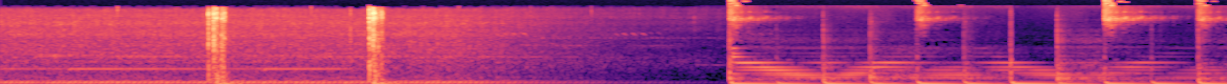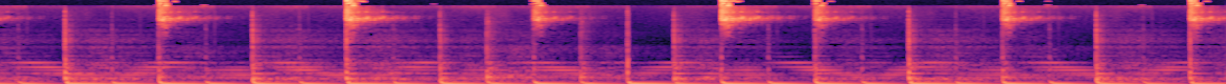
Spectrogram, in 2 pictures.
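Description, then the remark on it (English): A car engine hums steadily as a car approaches, with a couple of sharp clicks, fades briefly, then returns as a loud, rhythmic pulsing running without pause. No one speaks. “There's a car coming.”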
